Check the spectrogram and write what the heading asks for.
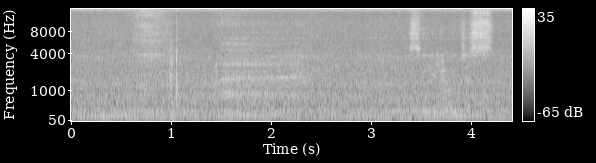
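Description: Steady low machinery hum, with a few light clicks and rustles as the multimeter probe leads are handled.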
